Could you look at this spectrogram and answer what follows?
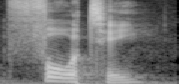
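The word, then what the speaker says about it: forty: that helps with meaning similarly compare 40 and 14 okay a lot of my students get confused have problems with defining 14 and 40 okay it's Dum d d dum dum D 40 14 D Dum 14 D dum dum d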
